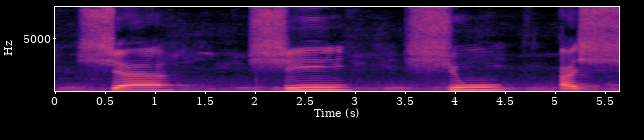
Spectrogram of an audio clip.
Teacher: Shin terbuka sedikit, ada laluan angin.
